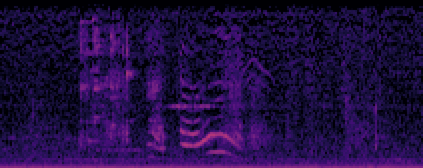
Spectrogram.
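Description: Near silence: room tone with a steady low hum, and a faint, brief wavering high tone about two seconds in.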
